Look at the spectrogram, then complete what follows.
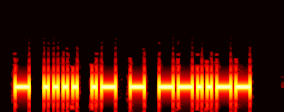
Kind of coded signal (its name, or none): Morse code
